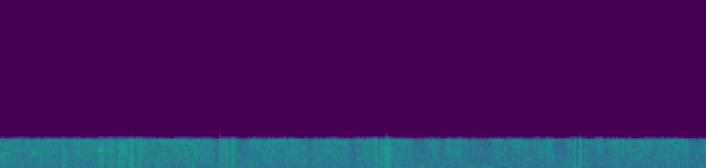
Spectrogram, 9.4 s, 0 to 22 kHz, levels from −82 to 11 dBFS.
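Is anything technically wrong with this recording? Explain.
Yes, two things. There are bit errors on a digital phone line, heard as bursts of sharp ticks and crackle from 1.30 to 1.90 s, 2.92 to 3.15 s, 5.01 to 5.21 s and 7.58 to 7.79 s. Flipped bits, around one in a hundred, each corrupt a single sample of the G.711 mu-law stream, so the speech underneath stays intact apart from the narrow phone band.

From 6.42 s to the end there's a time-stretched section. The pace abruptly drops to about 0.73 times normal while the pitch holds. That's likely software repeating short slices of audio to lengthen it without shifting pitch.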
